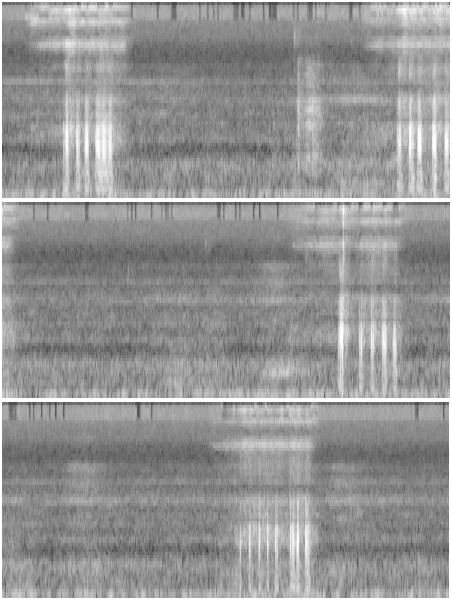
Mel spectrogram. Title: Ginger is snoring...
